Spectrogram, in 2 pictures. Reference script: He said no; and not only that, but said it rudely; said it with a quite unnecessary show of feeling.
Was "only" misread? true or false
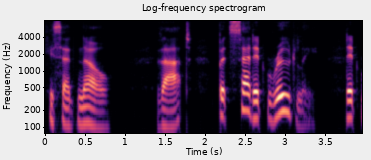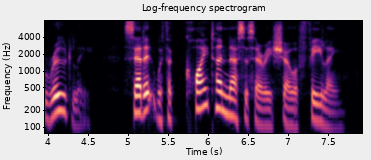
true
